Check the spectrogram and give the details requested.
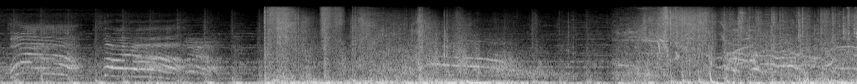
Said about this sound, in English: But my first choice for most impactful moment, without question, is the scene where Metcalf fires his cannons on the village.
